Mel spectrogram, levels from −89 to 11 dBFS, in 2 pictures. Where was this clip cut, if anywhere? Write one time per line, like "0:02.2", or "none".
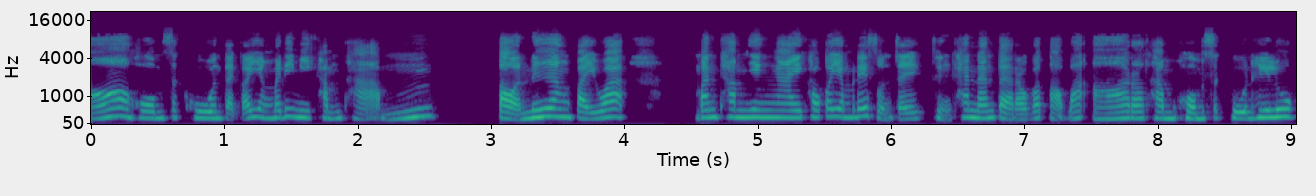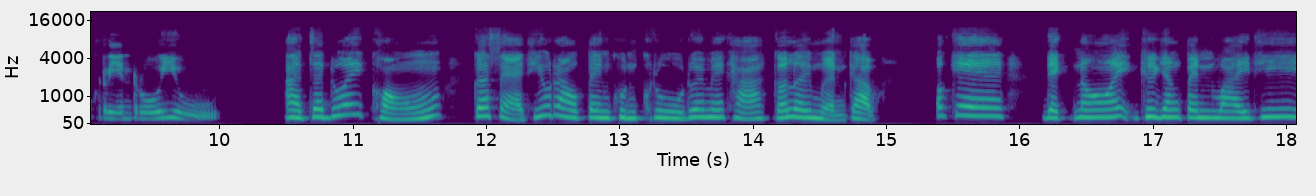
none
